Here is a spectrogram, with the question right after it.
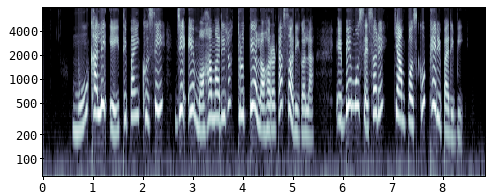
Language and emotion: Odia, happy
